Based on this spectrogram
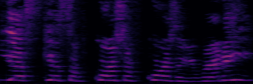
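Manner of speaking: piped very high in a puppet-style voice. The teacher asks the owl puppet to try again; Mister Owl puppet voice. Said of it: "Can you try it now, Mister Owl?".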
